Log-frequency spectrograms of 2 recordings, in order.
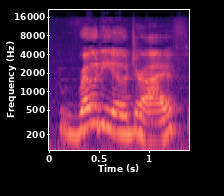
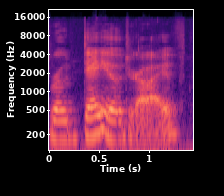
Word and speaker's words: Rodeo Drive: the shade Rodeo Drive, which everybody tells me that's Rodeo Drive. You guys always correct me in the comment section, so I guess it's Rodeo, but I've kind of been boycotting it because it's spelled like rodeo.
